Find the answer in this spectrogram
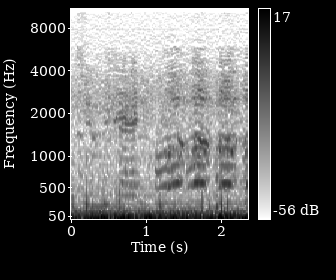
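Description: Several passengers' voices shouting and chattering inside a coach bus, louder in the second half, over the steady low rumble of the bus.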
